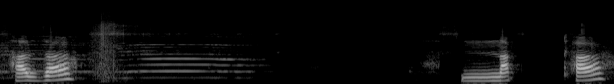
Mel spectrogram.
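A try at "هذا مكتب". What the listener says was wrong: Haza maktabun. Use tanween. Haza maktabun.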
